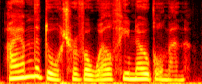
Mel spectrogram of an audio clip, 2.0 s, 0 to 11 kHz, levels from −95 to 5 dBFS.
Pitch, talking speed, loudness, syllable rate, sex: 215 Hz, 235 wpm, -15 LUFS, 6.8 syllables/s, female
